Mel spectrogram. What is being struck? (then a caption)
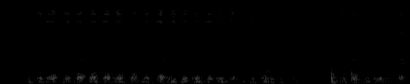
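Wooden colored pencil on a thin paper page over a wooden table. An orange wooden colored pencil is rubbed back and forth in quick, scratchy shading strokes across a thin printed paper coloring book page lying flat on a wooden table, while the other hand, with long nails, holds the page. The result is a steady, rhythmic raspy scratching of about four strokes per second, bright and papery with a soft woody low end. The strokes briefly quiet near the end before resuming.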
